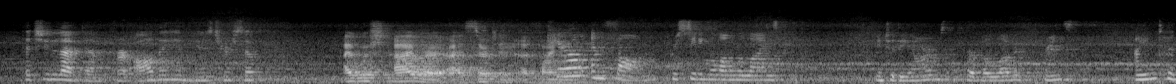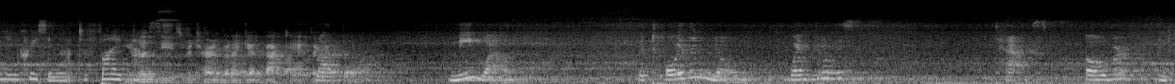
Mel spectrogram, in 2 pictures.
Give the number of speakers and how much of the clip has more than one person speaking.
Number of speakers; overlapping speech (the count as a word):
five, about 6%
